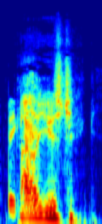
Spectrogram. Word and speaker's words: Juszczyk: I kind of related him to the fullback of the San Francisco 49ers, Juszczyk. I can't say his name, so my apologies for butchering it. – A Harvard great, Kyle Juszczyk.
